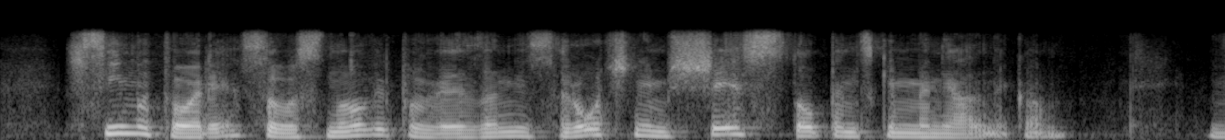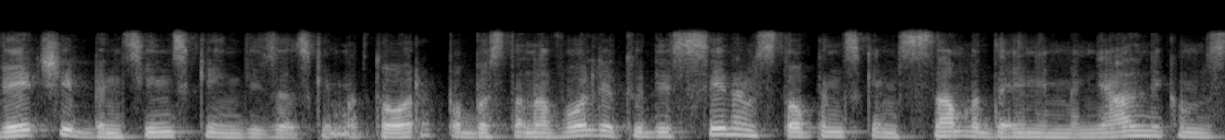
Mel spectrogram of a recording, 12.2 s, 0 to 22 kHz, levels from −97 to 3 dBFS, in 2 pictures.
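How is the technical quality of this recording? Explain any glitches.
Technical quality is poor, limited by heavy low-bitrate codec damage across the whole recording. Opus voice compression, throughout: the SILK coder's coarse excitation makes speech hoarse and slightly robotic, with nothing above 8.8 kHz, consistent with roughly 10 kbps wideband coding.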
